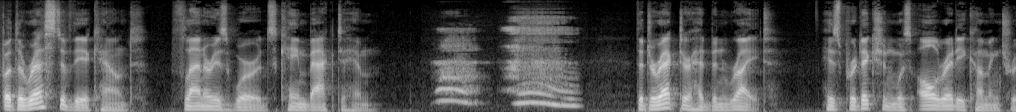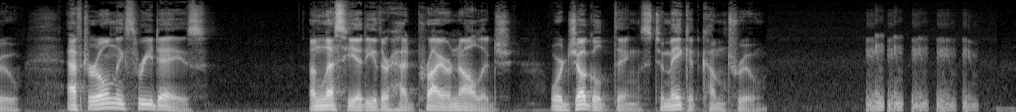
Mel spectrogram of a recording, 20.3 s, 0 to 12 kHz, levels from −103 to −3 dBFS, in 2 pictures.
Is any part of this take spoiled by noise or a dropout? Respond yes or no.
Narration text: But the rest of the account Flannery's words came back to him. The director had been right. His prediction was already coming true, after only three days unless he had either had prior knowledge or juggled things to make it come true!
yes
